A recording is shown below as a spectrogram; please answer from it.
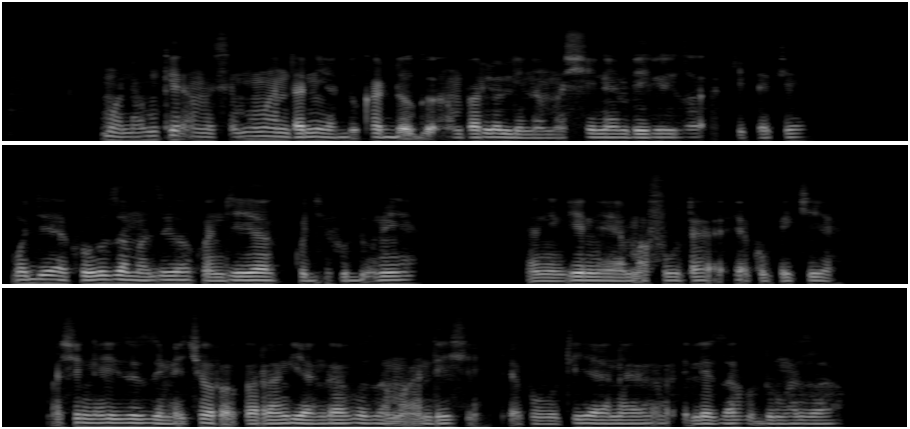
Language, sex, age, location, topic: Swahili, male, 25-35, Mombasa, finance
